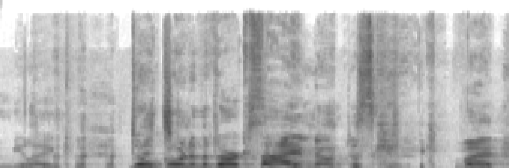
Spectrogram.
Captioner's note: chuckles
